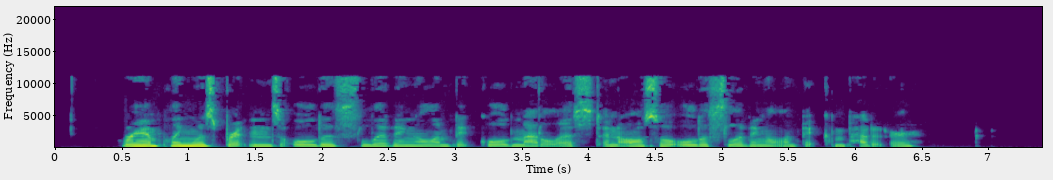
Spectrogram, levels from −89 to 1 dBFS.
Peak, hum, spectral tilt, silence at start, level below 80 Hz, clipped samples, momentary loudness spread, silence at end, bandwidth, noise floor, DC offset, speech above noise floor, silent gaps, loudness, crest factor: -2 dBFS; none; -3.5 dB/octave; 0.5 s; -62 dBFS; under 0.1%; 13 LU; 0.95 s; 11.5 kHz; -52 dBFS; under 0.1%; 35 dB; none; -18 LUFS; 16 dB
